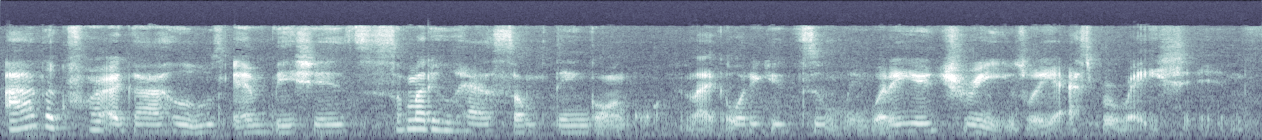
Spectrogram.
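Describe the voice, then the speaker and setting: Slow, easygoing young woman vlogger. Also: fairly low pitch, vocal fry, noisy background. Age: 20s. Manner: relaxed, hesitant, many ums and restarts. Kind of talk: casual tag video chat. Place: indoors at home, in front of a backdrop. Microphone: camera framed close, seated.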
